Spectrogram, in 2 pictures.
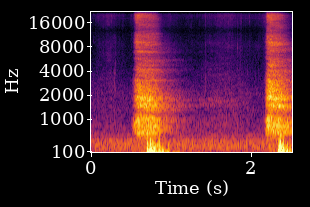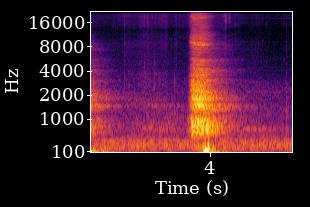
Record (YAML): exhalation_length: 5.0 s
exhalation_amplitude: 7320
exhalation_signal_mean_std_ratio: 0.36
survey_phase: alpha (2021-03-01 to 2021-08-12)
age: 18-44
gender: Female
wearing_mask: 'Yes'
symptom_none: true
smoker_status: Never smoked
respiratory_condition_asthma: false
respiratory_condition_other: false
recruitment_source: REACT
submission_delay: 2 days
covid_test_result: Negative
covid_test_method: RT-qPCR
